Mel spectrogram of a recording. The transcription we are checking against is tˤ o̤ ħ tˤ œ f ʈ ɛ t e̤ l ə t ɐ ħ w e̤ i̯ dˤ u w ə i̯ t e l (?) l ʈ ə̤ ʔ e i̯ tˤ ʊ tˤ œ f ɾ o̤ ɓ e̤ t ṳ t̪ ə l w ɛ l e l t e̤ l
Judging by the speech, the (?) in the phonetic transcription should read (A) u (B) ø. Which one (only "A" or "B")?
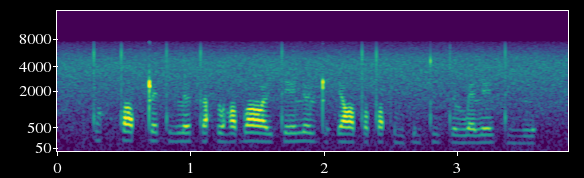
B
